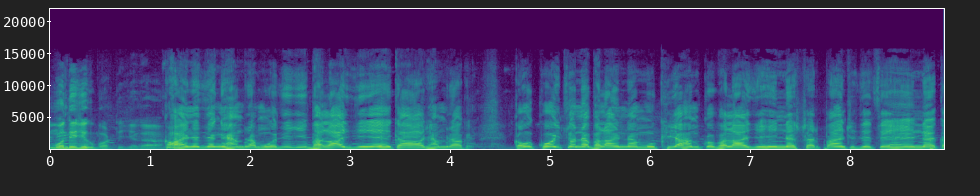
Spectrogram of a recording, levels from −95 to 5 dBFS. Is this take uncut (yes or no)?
yes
